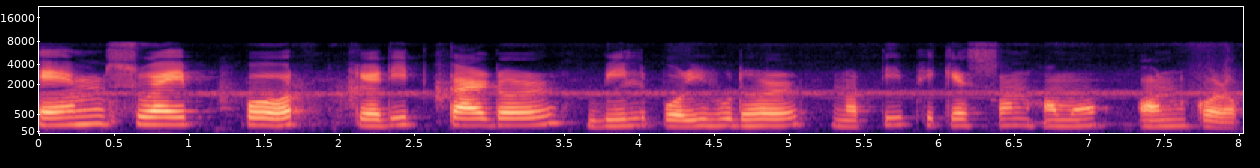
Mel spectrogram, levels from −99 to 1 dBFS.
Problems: background sounds at intervals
